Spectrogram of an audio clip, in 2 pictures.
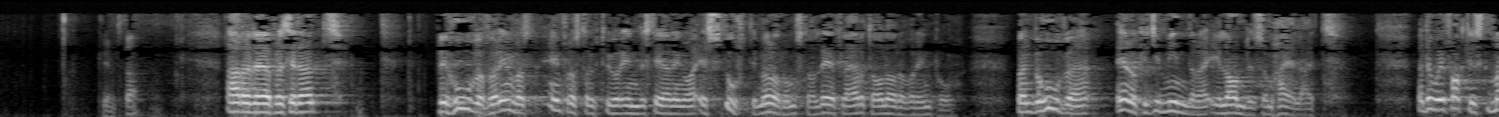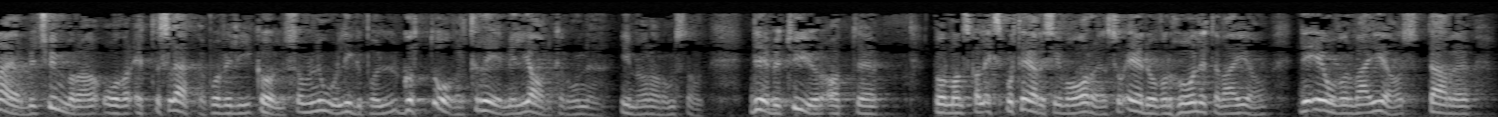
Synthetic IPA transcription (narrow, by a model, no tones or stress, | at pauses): æɾd̪epʰɾɛsɪd̪ɛnt̪ | bəɦuːʋəfɔɾɪɪnfɾɑst̪ɾʉkt̪ʰʉːɾɪnʋɛst̪eːɾɪŋɑʔɛst̪uːɾt̪ɪmøɾəɾʊmst̪ɑːld̪ɛɛɾflæɪɾət̪ʰɑːləɾəʋɑːɾɪnːəpʰɔ | mɛnbəhuːʋəɛnɔkːɪçːəmɪnd̪ɾəʔɪlɑnd̪əsɔmɦɑɪlæɪt̪ | mɛnd̪oːɛɾfɑkt̪ɪskmæɪɾbəçʏmɾɑʔoːʋəɾɛt̪ʰːəʂlæːpːəpʰɔʋɛliːkəɔlsɔmnuːlɪɡːəɾpʰɔɡɔt̪ʰːoːʋəɾt̪ʰɾeːmɪlɪɑɾɖkʰɾuːnəɾɪmøːɾɑɾʊmst̪ɑ̰ːn | d̪ɛbət̪ʰyːɾɑt̪ | nɔɾmɑnskɑlɛkspɔɾʈ̪ʰeːɾəsɪʋɑːɾəsɔʔɛd̪ɛoːʋəɾɦoːlət̪əʋæɪɑ | d̪ɛæoːʋəɾʋæɪɑd̪̥æɾ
